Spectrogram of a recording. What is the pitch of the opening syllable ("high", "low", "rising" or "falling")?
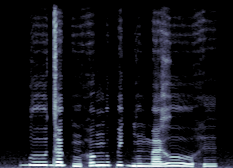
high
